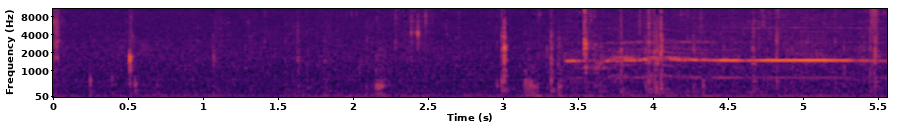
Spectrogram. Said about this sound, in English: I hate that rooster. I hate that rooster.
